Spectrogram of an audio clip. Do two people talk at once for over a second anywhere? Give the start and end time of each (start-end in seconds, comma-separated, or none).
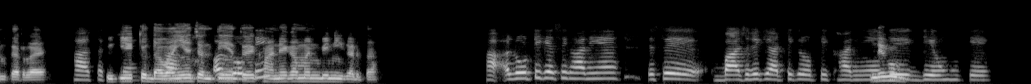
0.8-2.7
